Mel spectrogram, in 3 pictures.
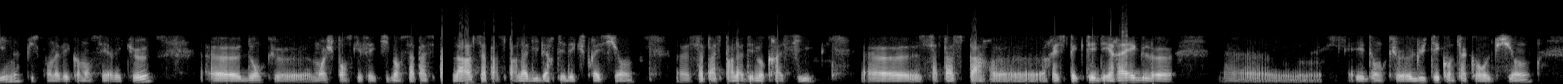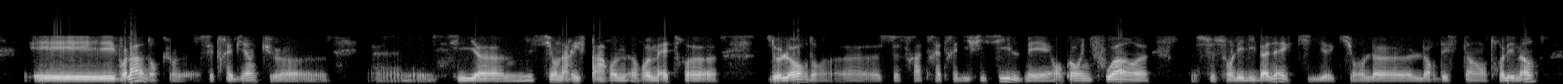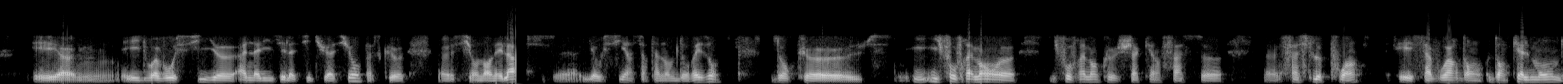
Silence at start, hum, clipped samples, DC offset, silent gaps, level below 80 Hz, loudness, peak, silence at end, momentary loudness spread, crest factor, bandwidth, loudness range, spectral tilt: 0 s; none; under 0.1%; under 0.1%; none; -64 dBFS; -22 LUFS; -4 dBFS; 0 s; 15 LU; 16 dB; 7.6 kHz; 5 LU; -7.5 dB/octave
